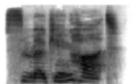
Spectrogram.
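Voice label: British female Smokin hot; beanstalk audio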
